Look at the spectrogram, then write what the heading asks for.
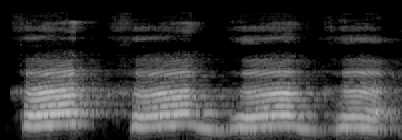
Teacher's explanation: ಇವು ಕಂಠದಿಂದ ಹುಟ್ಟೋದ್ರಿಂದ ಕಂಠ ಅಕ್ಷರಗಳು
